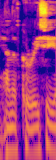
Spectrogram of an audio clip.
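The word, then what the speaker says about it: Hanif Kureishi: I just read a book called The Buddha of Suburbia by Hanif Qureshi, and I probably just butchered his name.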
